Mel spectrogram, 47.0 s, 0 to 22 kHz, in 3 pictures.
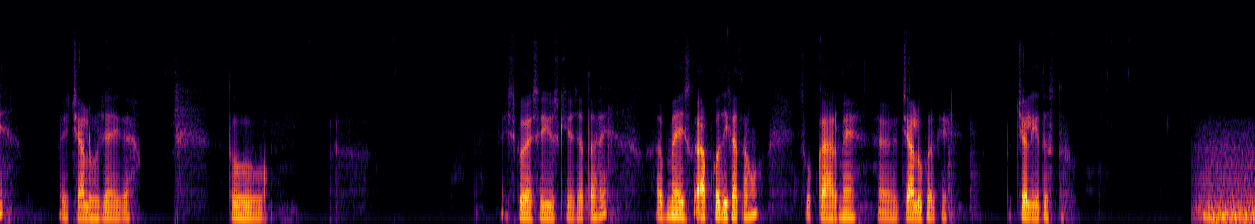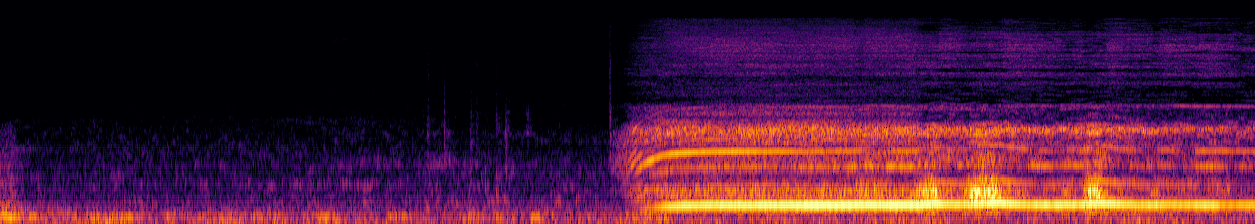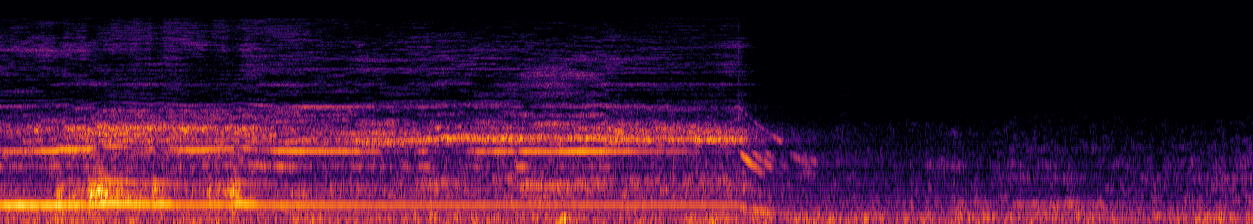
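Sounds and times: car vacuum cleaner motor whine: 23.2 - 46.8.

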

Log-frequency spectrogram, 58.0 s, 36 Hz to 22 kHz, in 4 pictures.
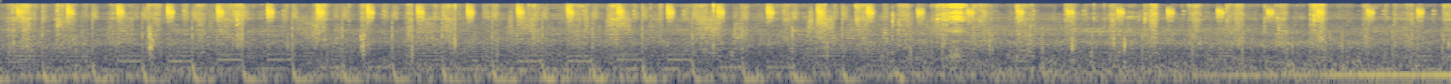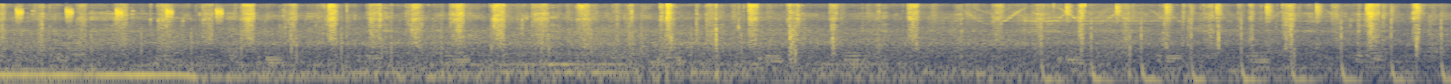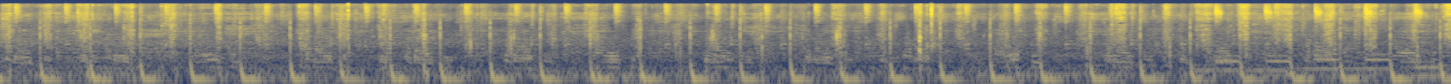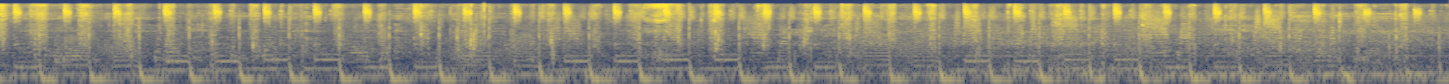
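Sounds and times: running footsteps on dry leaves: 0.0 - 58.0.

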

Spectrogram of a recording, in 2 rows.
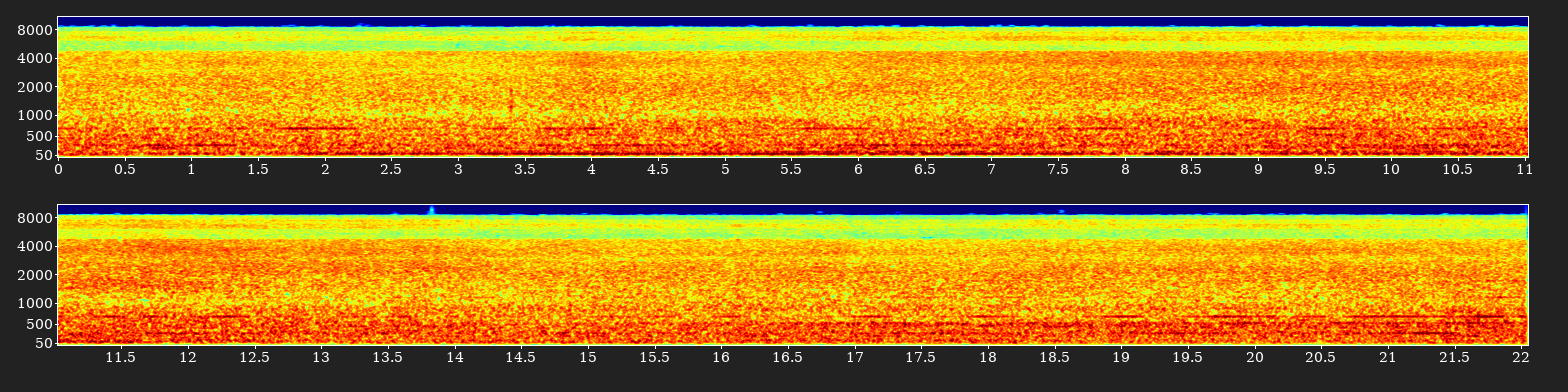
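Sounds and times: mechanical hum and hiss: 0.0 - 22.0.

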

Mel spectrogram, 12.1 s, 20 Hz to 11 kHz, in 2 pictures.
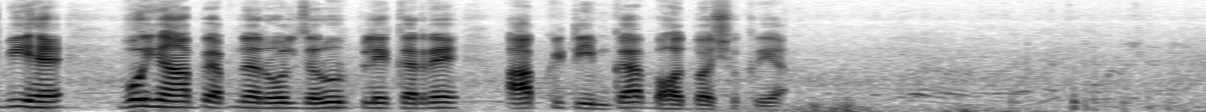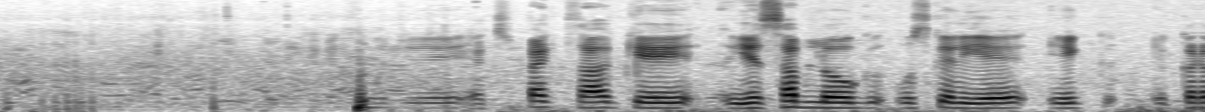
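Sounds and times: distant indistinct voices: 1.4 - 10.1.

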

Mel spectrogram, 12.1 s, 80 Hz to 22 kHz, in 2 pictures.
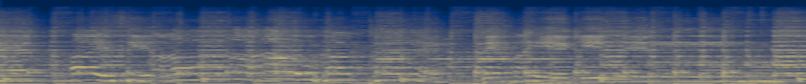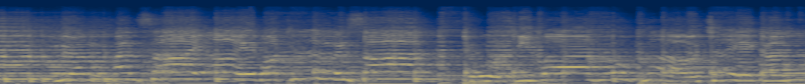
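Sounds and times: amplified instrumental backing: 0.0 - 12.0
man singing into a microphone: 0.0 - 12.0.

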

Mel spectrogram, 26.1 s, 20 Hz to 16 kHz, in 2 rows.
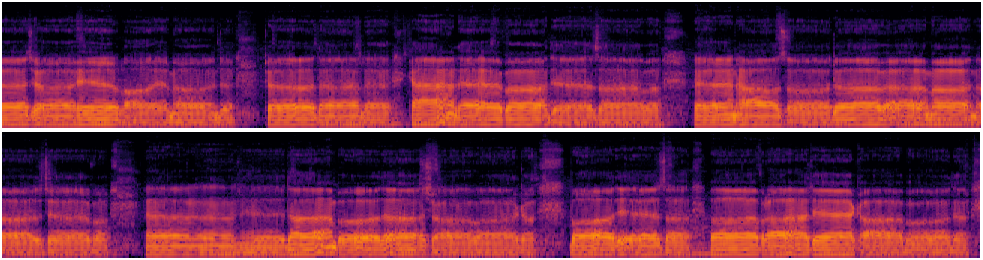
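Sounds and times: man chanting prayer: 0.0 - 26.0.

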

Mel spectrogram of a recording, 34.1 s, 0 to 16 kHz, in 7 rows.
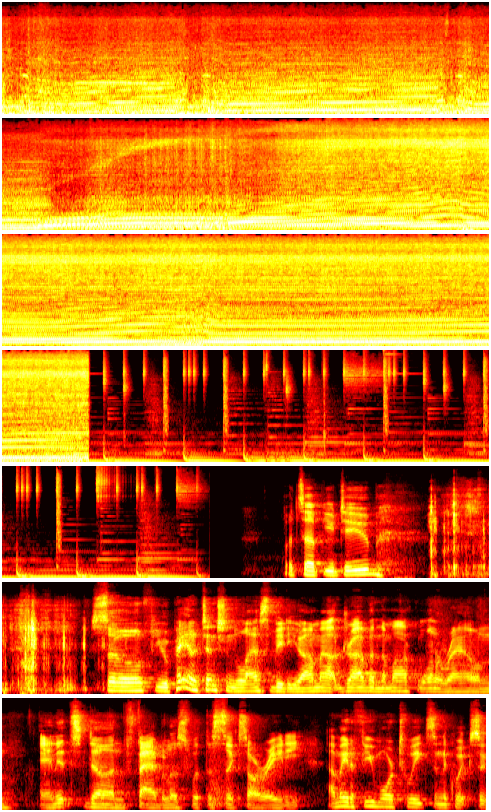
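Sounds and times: car engine revving at full throttle: 0.0 - 15.5.

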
